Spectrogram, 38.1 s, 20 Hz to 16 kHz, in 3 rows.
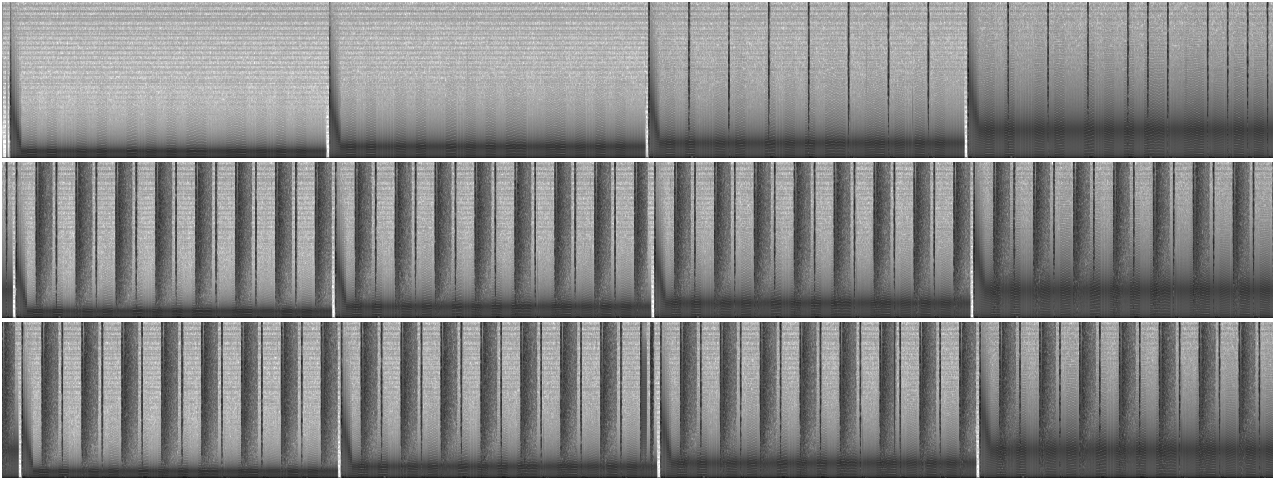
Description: Industrial, CSG8580R5

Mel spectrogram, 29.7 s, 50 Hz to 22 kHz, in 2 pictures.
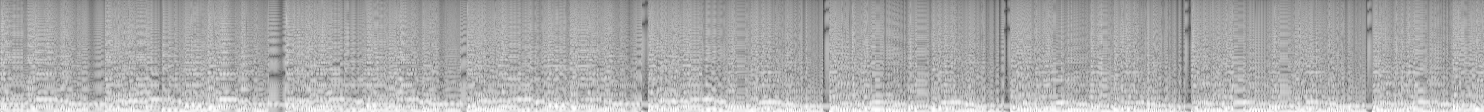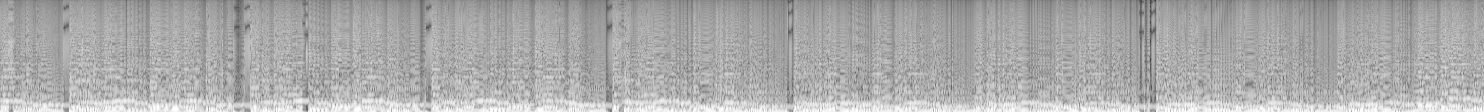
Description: Randomly generated music BASIC, sid MOS6581R2

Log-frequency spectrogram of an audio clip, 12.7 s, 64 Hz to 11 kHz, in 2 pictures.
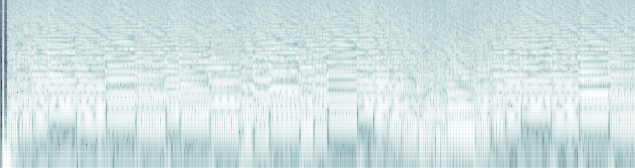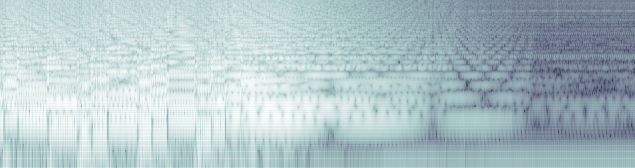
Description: Super Cup Football, MOS6581R3; hvsc

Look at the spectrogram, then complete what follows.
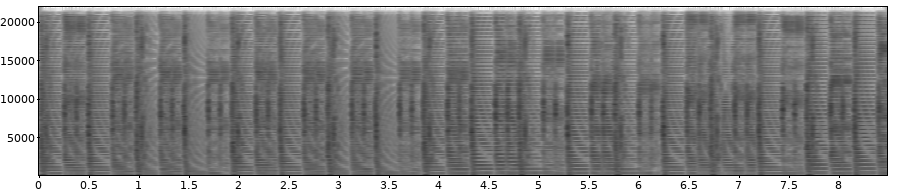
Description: MOS6581R3; sid

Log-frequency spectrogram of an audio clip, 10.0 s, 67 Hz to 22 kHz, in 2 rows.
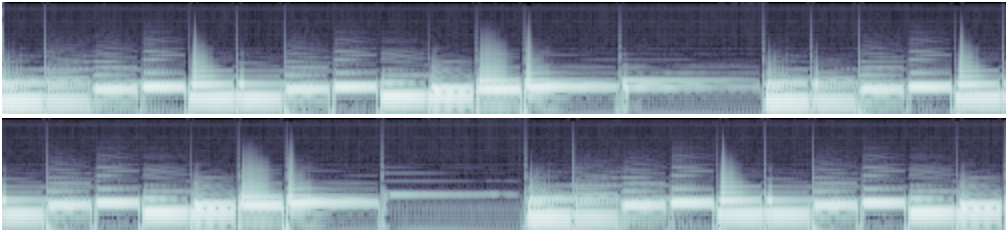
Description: Piano, sid MOS6581R4; hvsc

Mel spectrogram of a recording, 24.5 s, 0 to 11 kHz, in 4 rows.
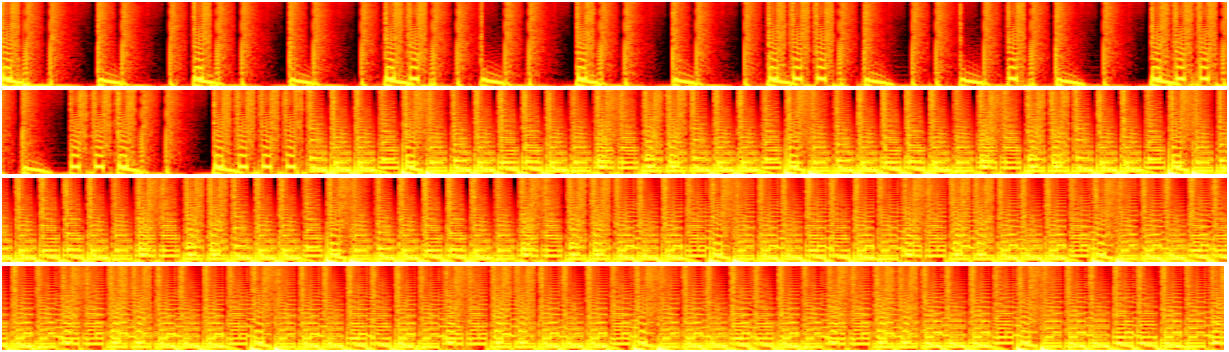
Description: Short Techno sid MOS6581

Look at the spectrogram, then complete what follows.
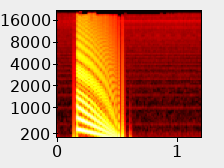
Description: Frantic, CSG8580R5

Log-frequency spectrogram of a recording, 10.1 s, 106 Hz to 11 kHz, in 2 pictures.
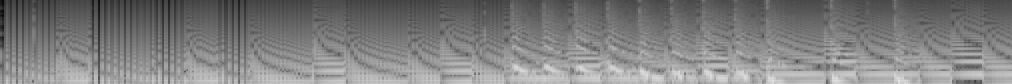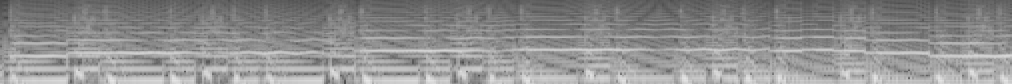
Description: Jazz, sid, MOS6581R4

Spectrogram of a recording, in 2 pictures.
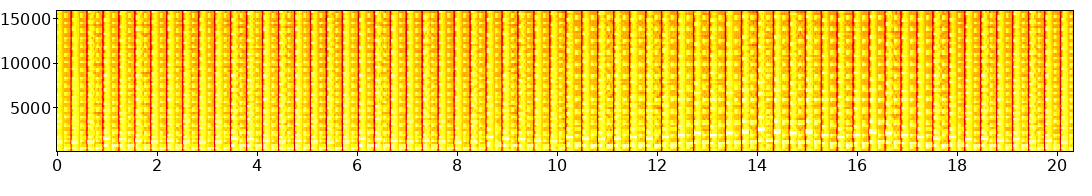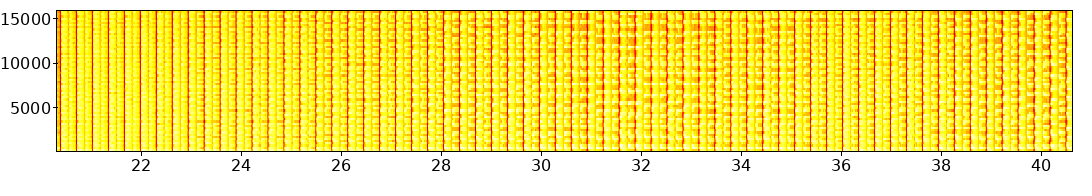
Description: Synth Sample, MOS6581R3; Final Synth Sample II

